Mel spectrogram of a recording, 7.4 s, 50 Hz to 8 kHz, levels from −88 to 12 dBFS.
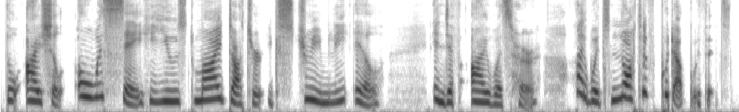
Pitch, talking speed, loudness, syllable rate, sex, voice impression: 260 Hz, 195 wpm, -19 LUFS, 4.9 syllables/s, female, feminine, adult-like, tensed, slightly powerful, bright, slightly soft, slightly muffled, raspy, intellectual, slightly friendly, elegant, lively, sharp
